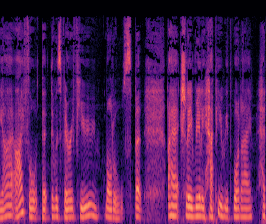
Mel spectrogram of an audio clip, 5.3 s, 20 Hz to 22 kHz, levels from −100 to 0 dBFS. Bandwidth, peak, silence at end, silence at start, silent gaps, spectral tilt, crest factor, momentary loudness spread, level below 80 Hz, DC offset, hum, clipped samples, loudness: 16.5 kHz; -8 dBFS; 0 s; 0 s; none; -4.5 dB/octave; 20 dB; 9 LU; -66 dBFS; under 0.1%; none; under 0.1%; -26 LUFS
